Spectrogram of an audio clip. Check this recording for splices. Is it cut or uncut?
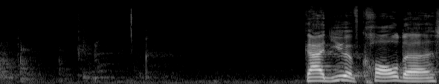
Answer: uncut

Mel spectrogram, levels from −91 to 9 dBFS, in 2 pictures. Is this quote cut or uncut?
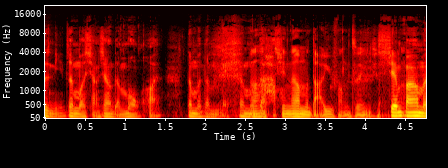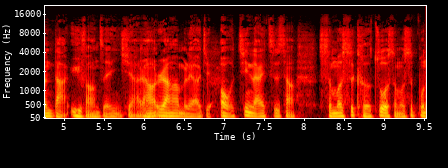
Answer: uncut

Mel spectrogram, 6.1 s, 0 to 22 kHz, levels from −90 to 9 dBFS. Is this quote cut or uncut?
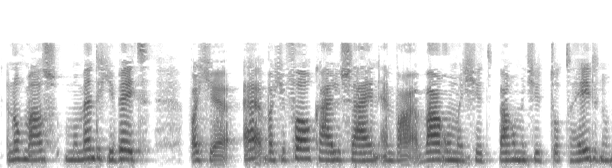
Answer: uncut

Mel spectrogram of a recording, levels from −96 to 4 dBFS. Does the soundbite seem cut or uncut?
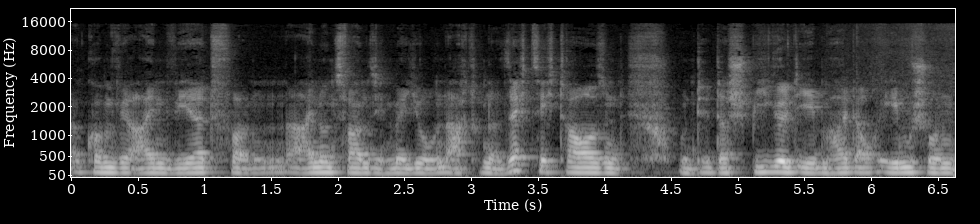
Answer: uncut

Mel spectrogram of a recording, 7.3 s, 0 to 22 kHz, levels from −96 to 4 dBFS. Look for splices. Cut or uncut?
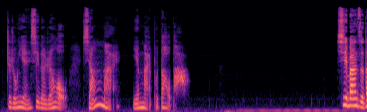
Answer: uncut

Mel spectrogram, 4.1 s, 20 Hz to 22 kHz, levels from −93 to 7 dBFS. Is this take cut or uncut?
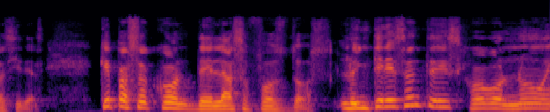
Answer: uncut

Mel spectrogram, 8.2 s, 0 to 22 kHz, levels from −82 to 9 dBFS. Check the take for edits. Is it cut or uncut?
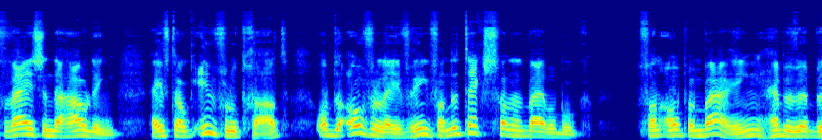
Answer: uncut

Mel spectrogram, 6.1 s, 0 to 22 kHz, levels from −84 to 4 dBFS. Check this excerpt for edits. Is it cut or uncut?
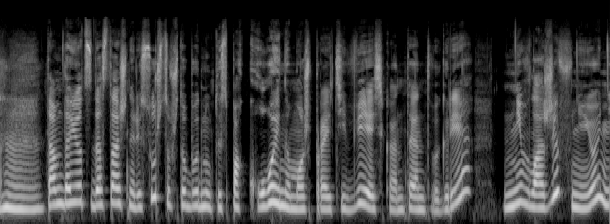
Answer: uncut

